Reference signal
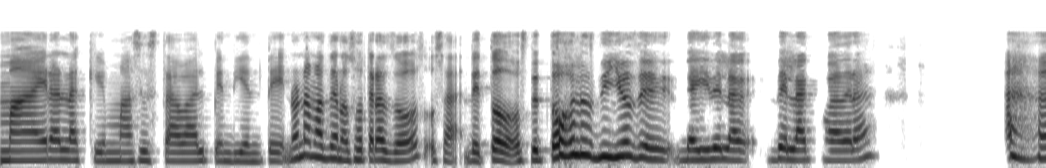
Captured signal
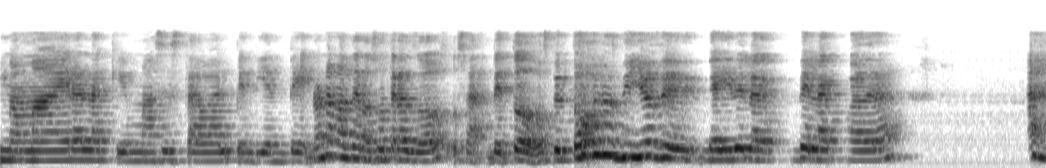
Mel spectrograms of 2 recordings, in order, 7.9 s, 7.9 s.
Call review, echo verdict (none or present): present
